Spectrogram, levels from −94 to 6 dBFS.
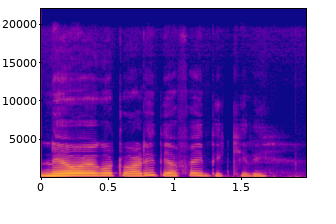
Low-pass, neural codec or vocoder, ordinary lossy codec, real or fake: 19.8 kHz; none; none; real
